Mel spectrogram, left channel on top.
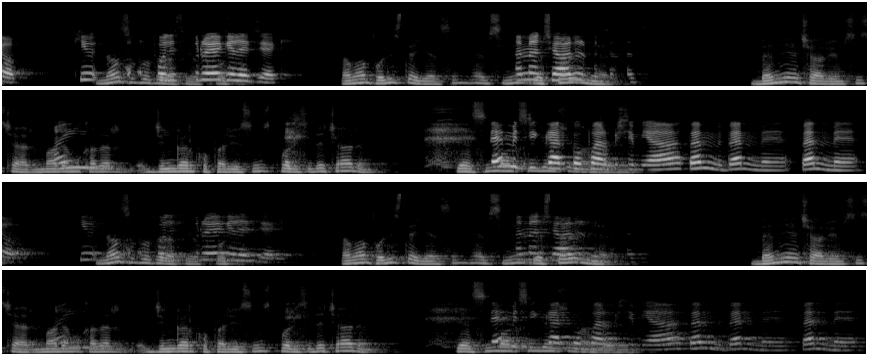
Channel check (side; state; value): right; quieter; 5.9 dB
